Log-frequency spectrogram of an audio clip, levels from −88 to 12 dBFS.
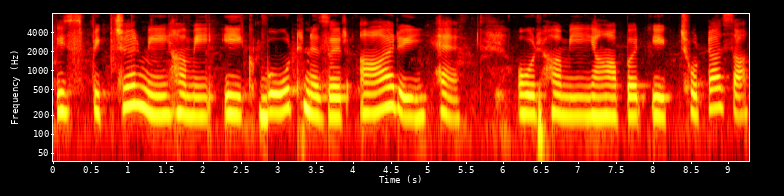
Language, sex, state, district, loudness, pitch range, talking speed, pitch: Hindi, female, Punjab, Fazilka, -13 LUFS, 195-225 Hz, 110 wpm, 205 Hz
